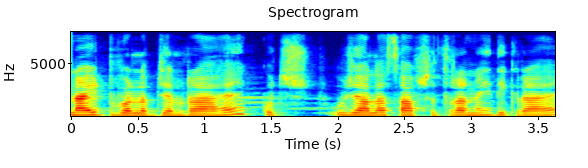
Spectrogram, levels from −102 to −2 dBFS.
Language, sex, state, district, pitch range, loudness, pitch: Hindi, female, Haryana, Rohtak, 200-215 Hz, -20 LUFS, 210 Hz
